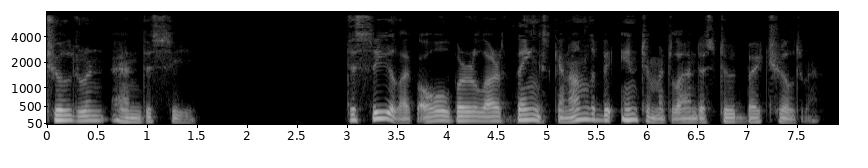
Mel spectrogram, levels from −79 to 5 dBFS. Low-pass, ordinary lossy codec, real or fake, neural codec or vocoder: 7.2 kHz; MP3, 32 kbps; real; none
